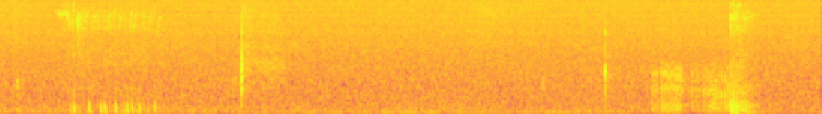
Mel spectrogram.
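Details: Sleeping ten-year-old pet cat giving soft, raspy snores: a short pulsed breath near the start, then a louder, rougher snore near the end, with near silence between them.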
